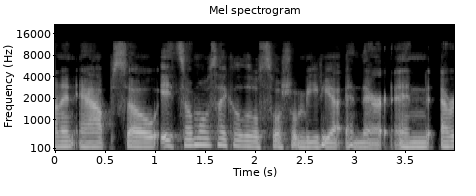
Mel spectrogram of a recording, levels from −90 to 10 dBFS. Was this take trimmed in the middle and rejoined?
no; 0 cuts

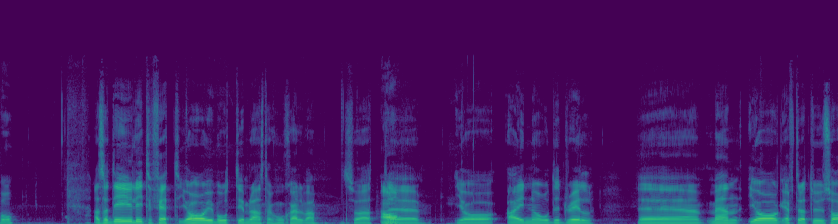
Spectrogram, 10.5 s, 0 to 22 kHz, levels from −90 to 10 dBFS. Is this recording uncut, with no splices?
yes; 0 cuts

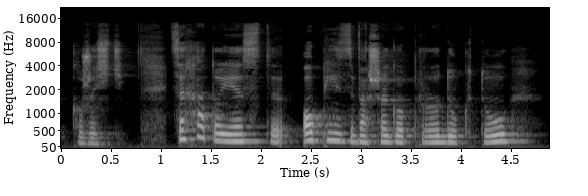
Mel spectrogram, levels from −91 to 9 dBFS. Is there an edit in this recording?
yes; 1 cut; at 1.1 s

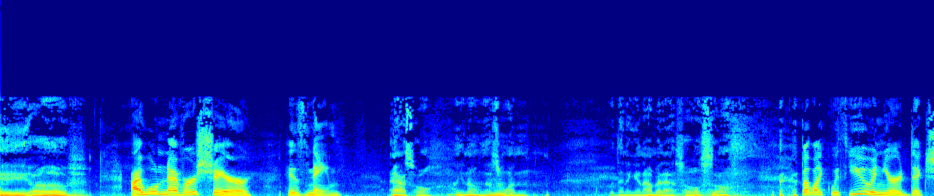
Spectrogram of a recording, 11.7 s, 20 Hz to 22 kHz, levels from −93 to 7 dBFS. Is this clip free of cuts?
no; 1 cut; at 4.7 s

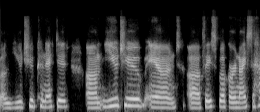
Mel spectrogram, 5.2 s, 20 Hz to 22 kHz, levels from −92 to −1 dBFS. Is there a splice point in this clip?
no; 0 cuts

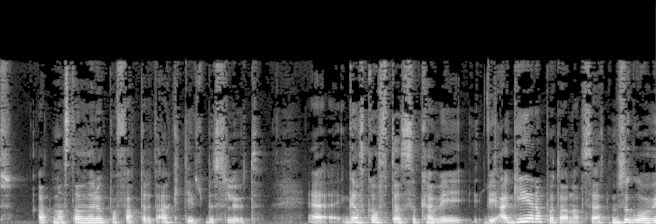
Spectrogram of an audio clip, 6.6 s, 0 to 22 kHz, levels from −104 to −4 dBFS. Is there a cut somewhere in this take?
yes; 1 cut; at 4.8 s

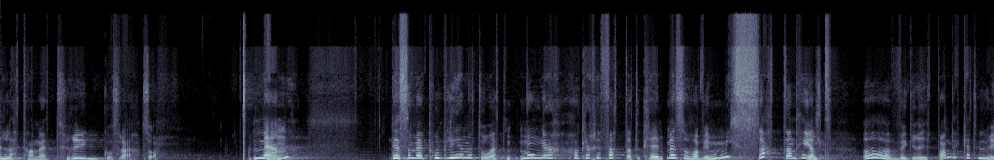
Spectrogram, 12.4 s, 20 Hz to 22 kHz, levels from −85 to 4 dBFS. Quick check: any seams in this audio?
yes; 2 cuts; at 1.7 s, 8.2 s

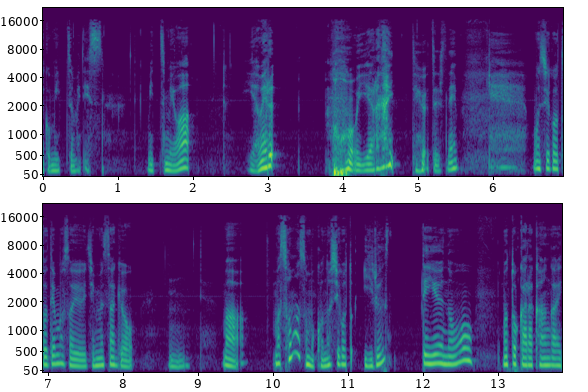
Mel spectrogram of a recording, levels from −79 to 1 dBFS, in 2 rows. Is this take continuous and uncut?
yes; 0 cuts

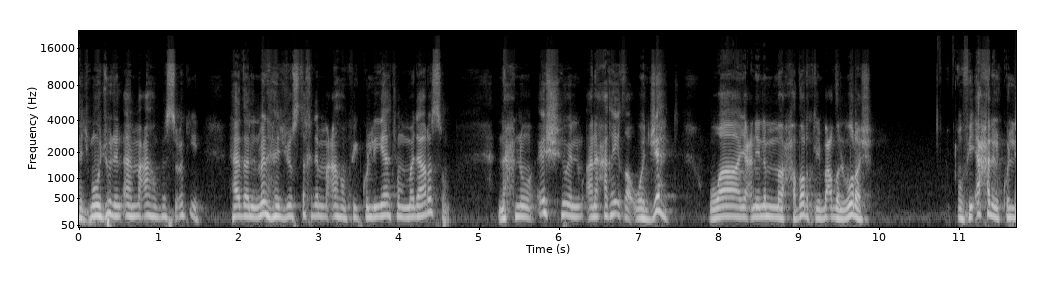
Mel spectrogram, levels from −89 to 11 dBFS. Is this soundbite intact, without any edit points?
yes; 0 cuts

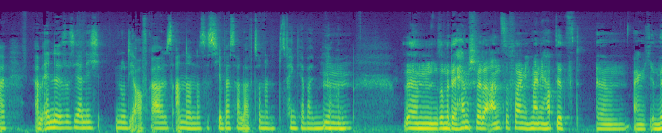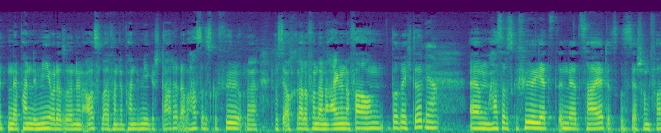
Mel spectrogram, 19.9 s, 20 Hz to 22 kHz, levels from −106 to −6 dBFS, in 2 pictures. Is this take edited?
yes; 1 cut; at 5.9 s

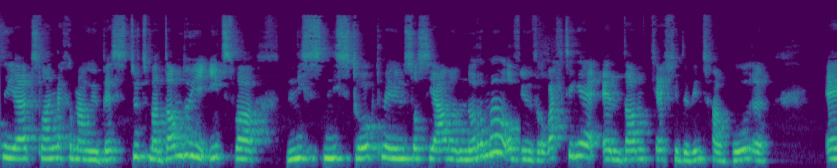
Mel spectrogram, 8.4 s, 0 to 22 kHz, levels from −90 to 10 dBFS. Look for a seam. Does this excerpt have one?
yes; 1 cut; at 5.2 s

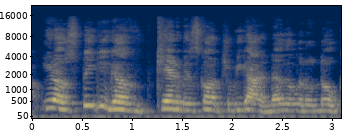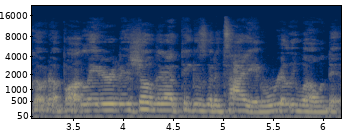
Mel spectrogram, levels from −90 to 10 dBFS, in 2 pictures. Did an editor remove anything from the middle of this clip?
no; 0 cuts

